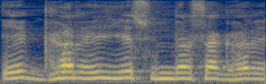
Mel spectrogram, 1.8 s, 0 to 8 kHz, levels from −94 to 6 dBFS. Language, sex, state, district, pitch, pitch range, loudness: Hindi, male, Arunachal Pradesh, Longding, 210 Hz, 200-220 Hz, -16 LUFS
